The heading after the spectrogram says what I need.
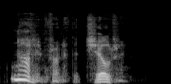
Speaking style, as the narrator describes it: she said a little breathlessly

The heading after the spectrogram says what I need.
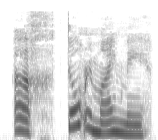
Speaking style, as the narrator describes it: she groaned

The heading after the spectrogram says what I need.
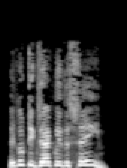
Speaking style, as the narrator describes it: Warren cried

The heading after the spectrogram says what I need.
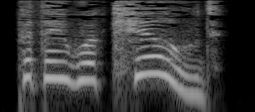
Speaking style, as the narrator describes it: Isby blurts out

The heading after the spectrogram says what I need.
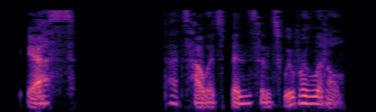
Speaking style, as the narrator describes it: muttered

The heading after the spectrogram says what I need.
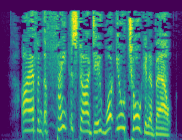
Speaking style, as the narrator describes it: snapped Lila

